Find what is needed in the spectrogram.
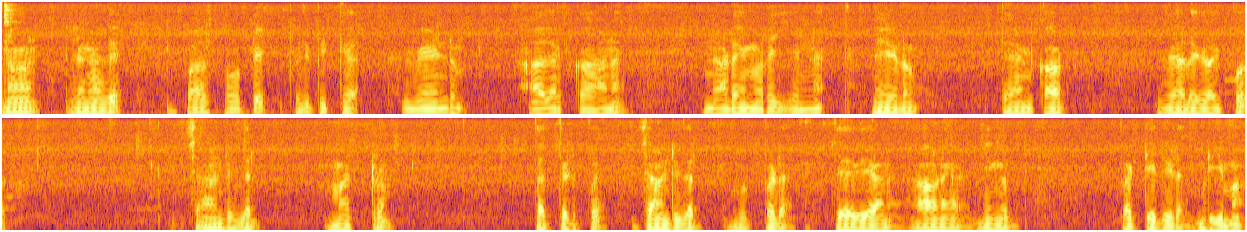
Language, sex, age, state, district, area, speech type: Tamil, male, 45-60, Tamil Nadu, Nilgiris, rural, read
